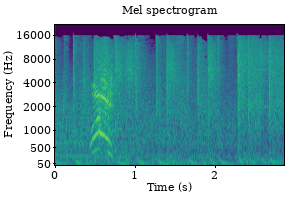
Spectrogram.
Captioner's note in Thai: เสียงโมโห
